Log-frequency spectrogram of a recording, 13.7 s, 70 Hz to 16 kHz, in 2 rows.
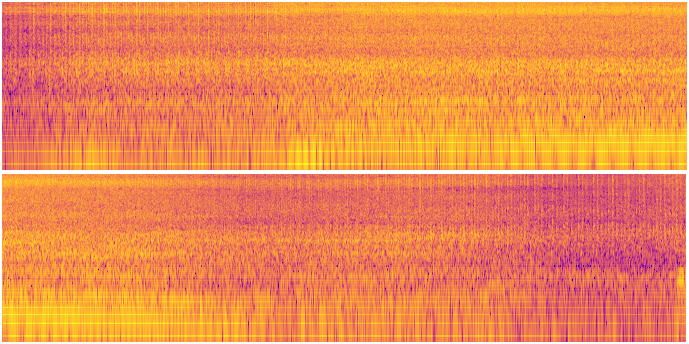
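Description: A 1950s Willys CJ-3B jeep with a Hurricane engine idles loud and close, then revs up to a higher, rising hum that holds for several seconds before settling back to a steady idle.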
